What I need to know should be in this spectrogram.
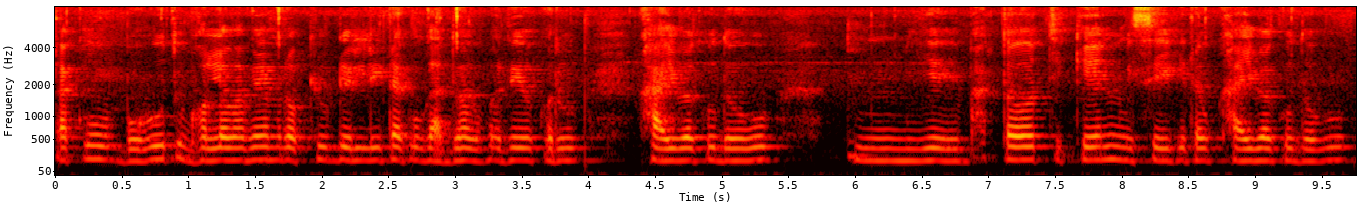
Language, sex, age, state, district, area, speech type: Odia, female, 60+, Odisha, Cuttack, urban, spontaneous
